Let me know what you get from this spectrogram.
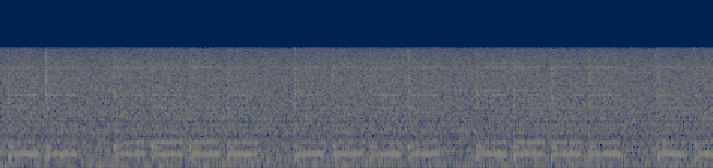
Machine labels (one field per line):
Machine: slide rail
